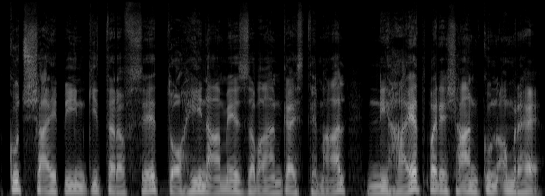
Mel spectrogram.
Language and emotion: Urdu, disgusted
